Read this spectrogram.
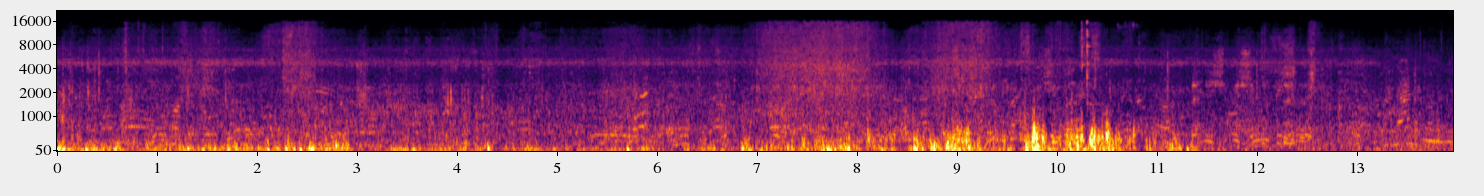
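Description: Scissors snip through moss.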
